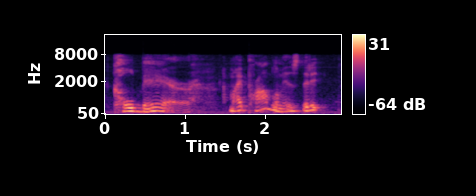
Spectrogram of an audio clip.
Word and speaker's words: Colbert: pronounce their own name which is why a lawyer here in Tulsa can advertise on TV under the name Kolbert while the pretentious comedian on national TV can pronounce it colbert my problem is that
